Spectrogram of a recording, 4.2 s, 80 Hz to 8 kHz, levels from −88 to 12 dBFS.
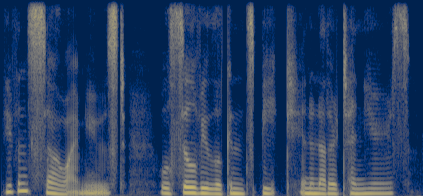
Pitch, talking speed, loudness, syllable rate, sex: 210 Hz, 185 wpm, -19 LUFS, 4.8 syllables/s, female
